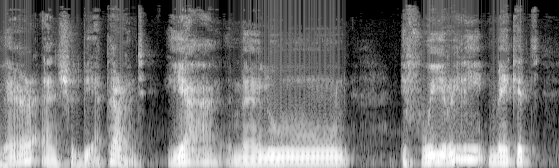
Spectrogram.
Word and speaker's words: يعملون: The right way of pronouncing it is يعملون.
